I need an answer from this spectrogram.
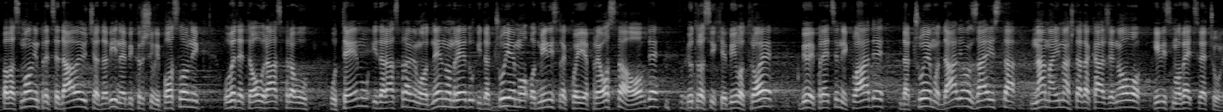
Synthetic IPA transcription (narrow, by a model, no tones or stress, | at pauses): paʋasmo̞limpɾe̞t̪sje̞d̪aːʋajut͡ɕad̪aʋiːnebikr̩ʃilipo̞slˠoʋnik | uʋe̞d̪et̪e̞o̞ʋuɾaːspɾaʋu | ut̪eːmuʔid̪aɾaspɾaʋʎamoːd̪ne̞ːʋno̞ːmɾe̞ːd̪uʔid̪at͡ʃuje̞mo̞ʔod̪minist̪ɾako̞jije̞pɾe̞o̞st̪aooːʋd̪e̞jut̪ɾosɲixje̞biːlo̞t̪ɾo̞je̞ | biːojepɾet̪sjed̪nikʋlˠaːd̪e̞ | d̪at͡ʃuje̞mod̪alio̞ːnzajist̪a | namaimaʃt̪ad̪akaːʒe̞no̞ʋo̞ | ilismo̞ʋe̞t͡ɕsʋe̞t͡ʃṵlḭ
